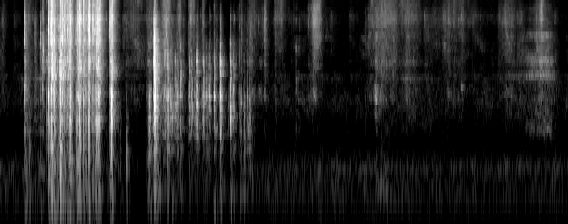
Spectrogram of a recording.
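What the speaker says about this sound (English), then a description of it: "Give it a couple more shuffles" A deck of Lantern Oracle cards is shuffled by hand: a quick run of close riffling bursts, then softer sliding and tapping as the cards settle.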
